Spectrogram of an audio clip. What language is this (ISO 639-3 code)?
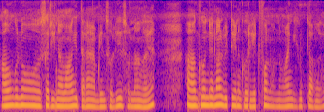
tam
